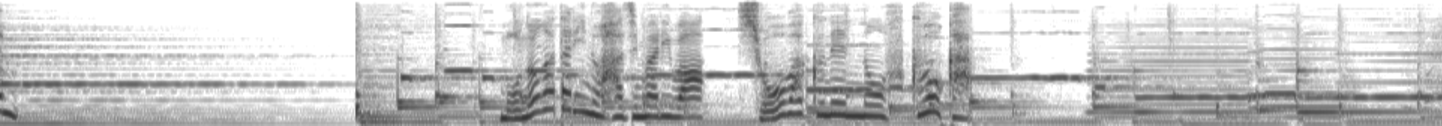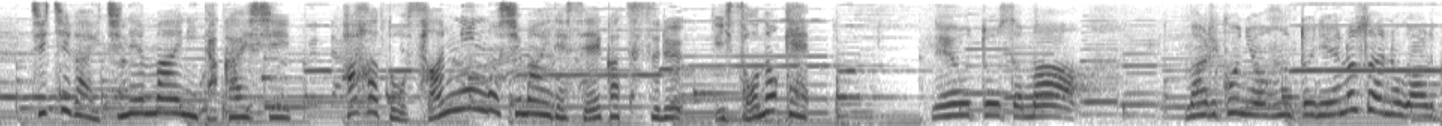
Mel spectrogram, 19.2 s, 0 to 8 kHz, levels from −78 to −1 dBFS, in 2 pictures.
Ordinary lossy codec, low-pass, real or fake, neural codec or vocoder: none; 7.2 kHz; real; none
